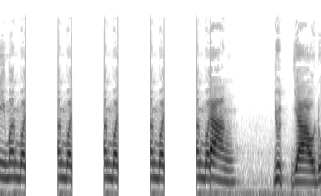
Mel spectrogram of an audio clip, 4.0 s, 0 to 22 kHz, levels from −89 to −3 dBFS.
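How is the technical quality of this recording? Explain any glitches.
The recording has one clear glitch, a stutter with silent gaps from 0.32 to 2.64 s. A 170 ms burst of speech repeats four times, each followed by about 407 ms of dead silence, a 578 ms cycle. This likely comes from a stalled stream replaying its last fragment at each retry, so the intervening audio is lost. A waveform shows identical blocks separated by flat lines; a spectrogram shows matching columns between empty black gaps.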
